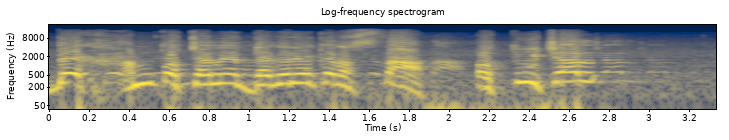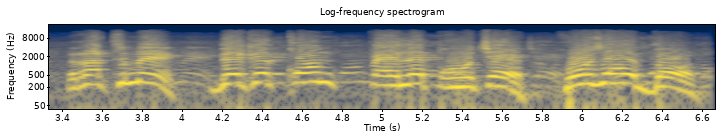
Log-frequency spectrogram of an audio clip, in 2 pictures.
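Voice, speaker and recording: A man's voice: very high voice, lively intonation, takes it slowly, full character voice. A man voicing a group of cheeky young cowherd boys challenging their friend to a race during a devotional storytelling sermon. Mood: playful. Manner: playful, challenging.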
